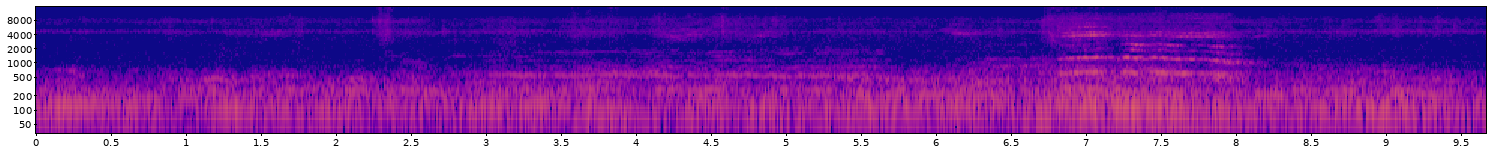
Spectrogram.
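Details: Bees said to be searching for prey: a steady low droning hum of many insects throughout, with one louder buzzing insect sweeping close past near the end, its whine rising then falling.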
